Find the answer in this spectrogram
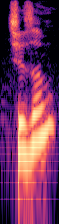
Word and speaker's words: Chisom: Her name is Chisom Mm-hmm.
